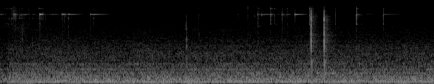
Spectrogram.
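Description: Plastic buttons on a TV remote clicking under a thumb: one click about half a second in, then two quick, louder clicks a little after three seconds, over a steady low hum.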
